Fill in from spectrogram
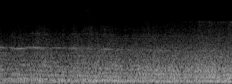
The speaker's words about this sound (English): There's a lot of things going on in the scene, not the least of which, and not the most subtle of which, is the sound of that plane flying overhead.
